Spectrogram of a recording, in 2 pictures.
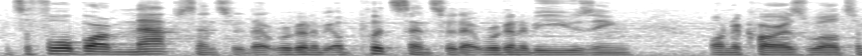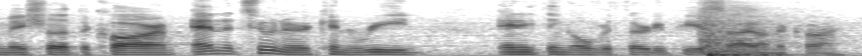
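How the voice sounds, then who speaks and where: In an indoor auto repair shop, a man in his thirties hosts a car channel vlog, talking fast in a lowish voice. He's casual and keeps restarting and correcting himself mid-sentence, with a slight hiss or hum in the audio.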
